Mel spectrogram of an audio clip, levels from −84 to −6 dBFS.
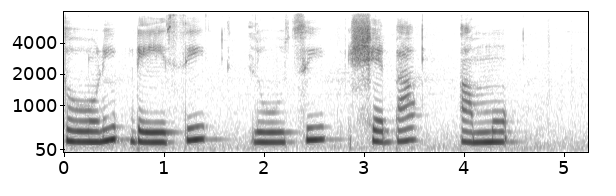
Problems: low volume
